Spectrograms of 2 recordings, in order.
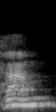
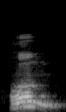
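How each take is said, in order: First: The vowel sounds like the one in 'ham'. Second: The vowel sounds like the one in 'home'. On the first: The speaker calls it wrong. "ini dibaca tidak ham" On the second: The speaker calls it right. "tapi home"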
